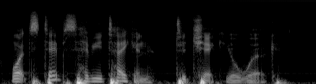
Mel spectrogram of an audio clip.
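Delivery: ordinary delivery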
